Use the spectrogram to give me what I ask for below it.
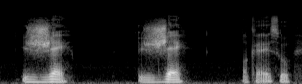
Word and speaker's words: j'ai: you get this sound j'ai, j'ai. Okay, so j apostrophe ai. Remember, when you combine this ai, you get the e sound.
